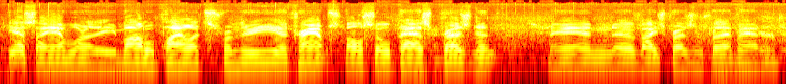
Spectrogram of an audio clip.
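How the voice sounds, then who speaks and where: A man being interviewed on radio as a hobbyist, explaining things step by step in a halting, methodical way. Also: mid-range voice, level tone. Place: outdoors at a flying field. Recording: noisy home tape of outdoor radio broadcast.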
